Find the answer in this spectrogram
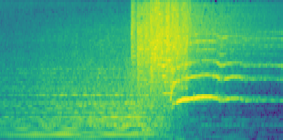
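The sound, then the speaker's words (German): A closed glass window shatters as someone jumps through it: a low rumble builds, then a sudden bright crash gives way to ringing, tinkling shards that fade out. “Das ist ja entsetzlich. Direkt durchs geschlossene Fenster.”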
